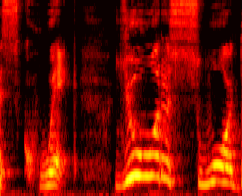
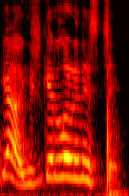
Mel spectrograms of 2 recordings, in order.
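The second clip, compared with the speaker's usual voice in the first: fast, higher bro voice to a pal; buddy chat; 6 semitones higher, faster than usual. Pretend. Talking to the dead bird like a buddy, fast. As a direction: gossip to the bird like a friend.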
